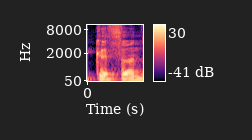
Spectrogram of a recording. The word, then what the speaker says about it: Chthon: Céton, je ne saurais pas comment le prononcer, mais Cuthon en anglais. – Cuthon, ça s'écrit C-H-T-H-O-N.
